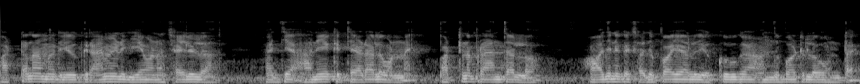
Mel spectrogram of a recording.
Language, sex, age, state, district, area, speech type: Telugu, male, 18-30, Andhra Pradesh, N T Rama Rao, rural, spontaneous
